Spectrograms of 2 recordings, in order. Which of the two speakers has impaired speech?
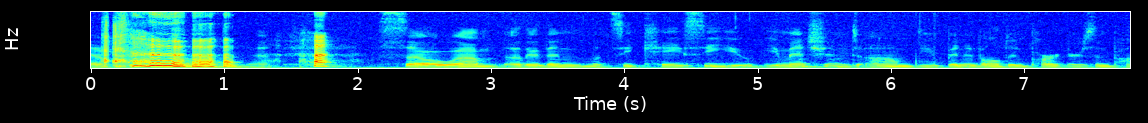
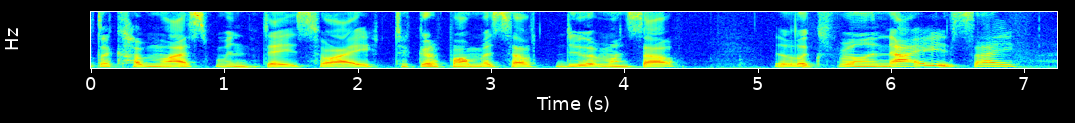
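The second: damaged diaphragm; regular breathing exercise through cardio; breathing problems strongly affect speech, worse without exercise.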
